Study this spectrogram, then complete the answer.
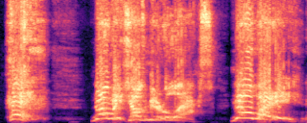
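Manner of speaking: very loud, high-pitched hollering; outraged drunk shout. Retold or imitated. Drunk buddy told to relax by the singer, outraged shout. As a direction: imitate an indignant drunk blowing up.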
